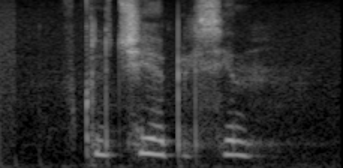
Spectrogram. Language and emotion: Russian, neutral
